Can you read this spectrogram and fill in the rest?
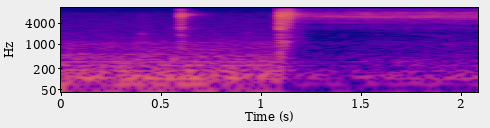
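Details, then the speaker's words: Kodak Retina Reflex type 025 camera during servicing, film release and shutter timing being adjusted. Three crisp mechanical clicks, one a quick double snap, with the film release tripping just before the shutter, the preferred compromise; timing sounds right and consistent. "the best compromise usually is that the film releases slightly before the shutter well that must have been pretty close that's still releasing the film before it gets to the shutter release"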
